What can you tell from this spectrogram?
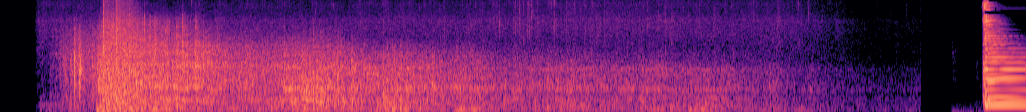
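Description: A sharp thunderclap, then a long rolling rumble of thunder with rain, fading away over about six seconds. Just before the end, loud ukulele chords begin.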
